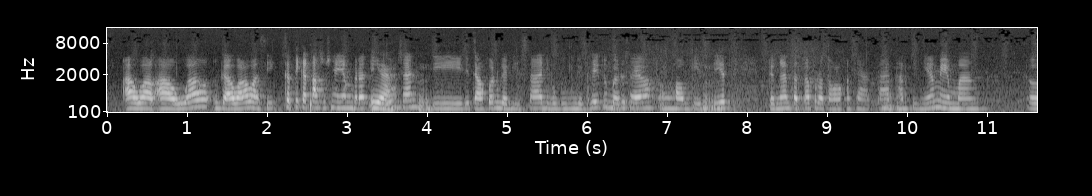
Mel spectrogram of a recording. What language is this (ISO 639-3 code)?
ind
